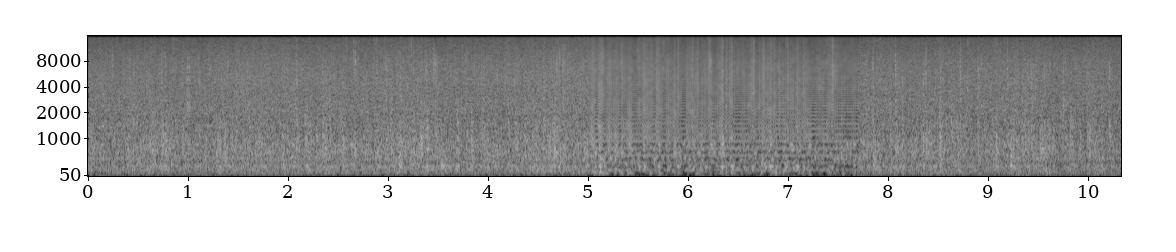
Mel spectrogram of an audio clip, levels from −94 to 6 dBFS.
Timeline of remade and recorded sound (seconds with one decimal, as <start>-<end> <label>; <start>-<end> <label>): 0.0-5.0 recorded; 5.0-7.7 remade; 7.7-10.3 recorded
